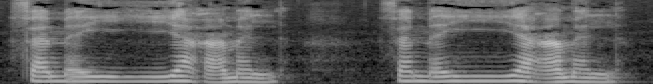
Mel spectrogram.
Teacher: on retire le nun de famen et on le remplace par le son y, puisque c'est celui qui suit le nun, ce qui donne famayya'amel, famayya'amel.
